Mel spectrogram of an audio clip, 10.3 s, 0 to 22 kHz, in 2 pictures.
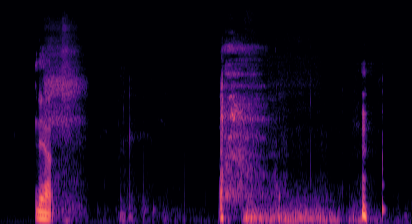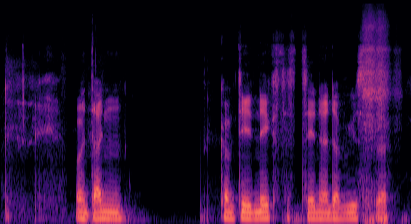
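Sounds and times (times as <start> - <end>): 
speech: 0.4 - 1.0, 6.1 - 6.8, 7.9 - 10.2
person coughing harshly: 2.8 - 3.6.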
